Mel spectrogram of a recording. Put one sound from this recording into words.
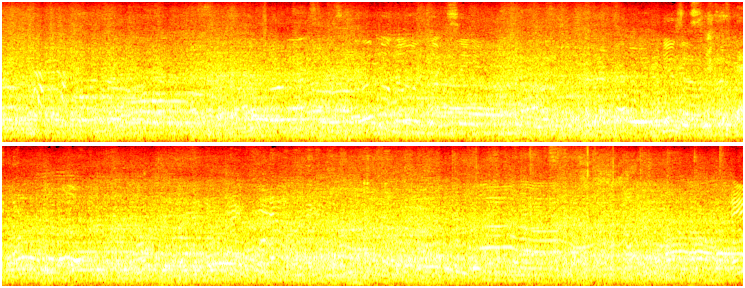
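A large crowd of young people sings together in a big echoing hall.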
